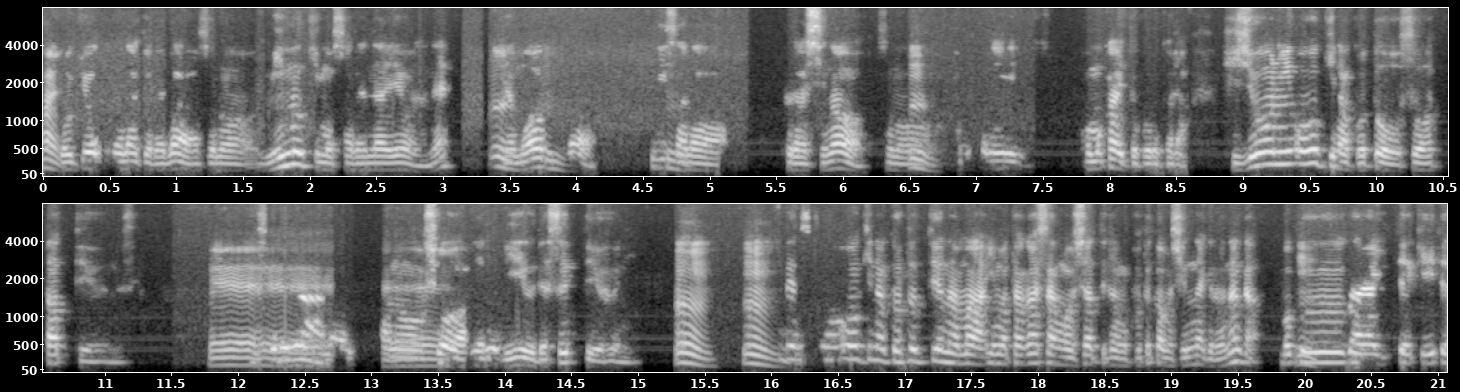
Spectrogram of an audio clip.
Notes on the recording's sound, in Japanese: 歩きながら1時間、対談する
